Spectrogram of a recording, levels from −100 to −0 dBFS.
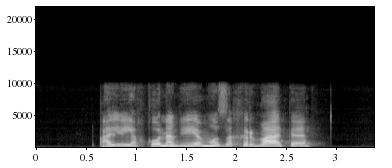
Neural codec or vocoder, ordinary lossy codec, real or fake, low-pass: codec, 24 kHz, 1.5 kbps, HILCodec; none; fake; 9.9 kHz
